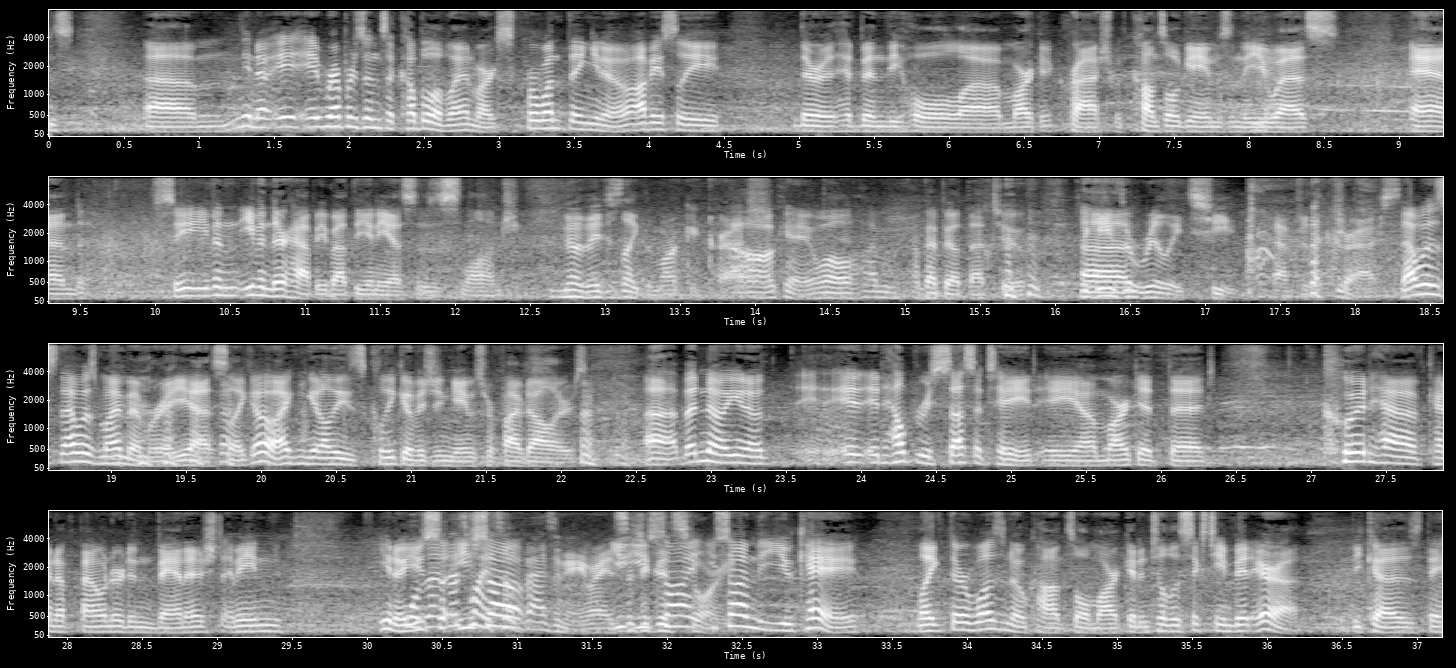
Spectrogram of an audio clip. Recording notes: Live at Portland Retro Gaming Expo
